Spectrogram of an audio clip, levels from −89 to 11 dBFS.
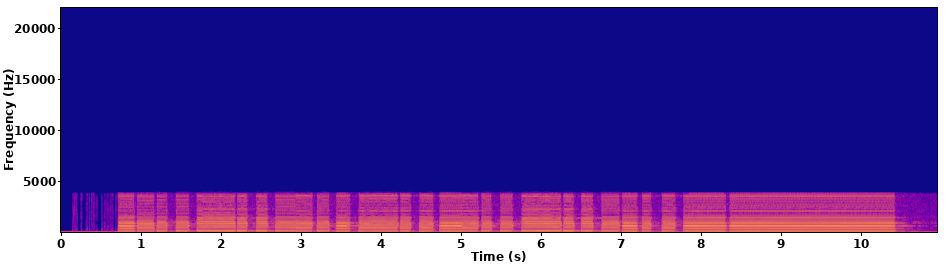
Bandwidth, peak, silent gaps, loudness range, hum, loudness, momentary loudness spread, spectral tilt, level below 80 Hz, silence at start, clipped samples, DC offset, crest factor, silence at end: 4 kHz; -8 dBFS; none; 3 LU; none; -21 LUFS; 6 LU; -10.5 dB/octave; -54 dBFS; 0.65 s; under 0.1%; 1%; 12 dB; 0.2 s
